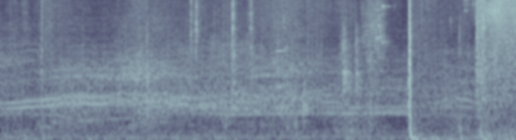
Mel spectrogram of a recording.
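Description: Sparks crackle and sizzle.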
